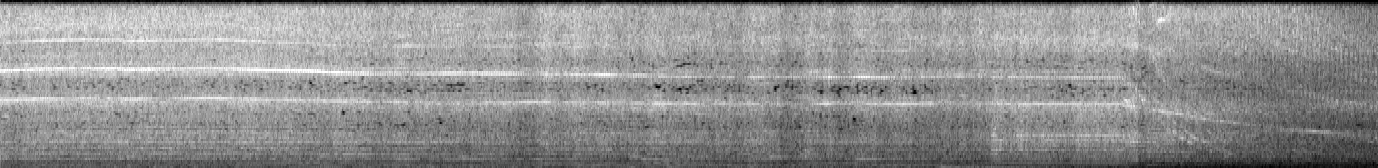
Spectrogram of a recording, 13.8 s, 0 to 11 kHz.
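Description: T-REX 450 electric RC helicopter hovering: the motor, gears and spinning rotor give a steady high whine. A little past eleven seconds the motor cuts off and the rotor winds down with a whine falling in pitch.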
